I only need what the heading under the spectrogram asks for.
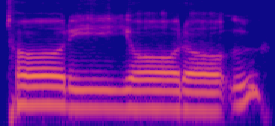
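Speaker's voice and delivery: stretched-out recitation, strong at the start; syllable-by-syllable demo. Shown as a demonstration. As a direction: draw out every syllable for the count. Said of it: "let's take the next line as well".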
